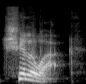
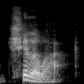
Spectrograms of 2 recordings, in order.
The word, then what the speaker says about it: Chilliwack: So Chilliwack, emphasis on the first syllable, Chilliwack.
